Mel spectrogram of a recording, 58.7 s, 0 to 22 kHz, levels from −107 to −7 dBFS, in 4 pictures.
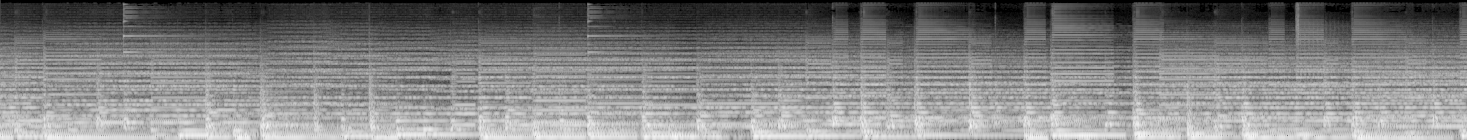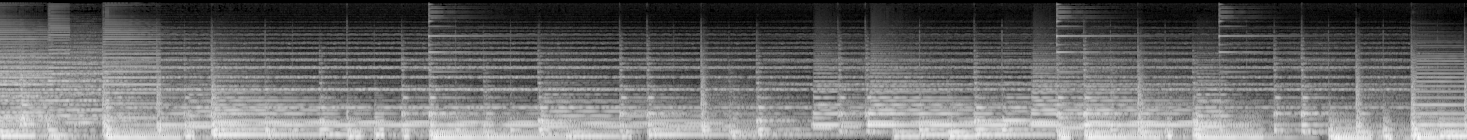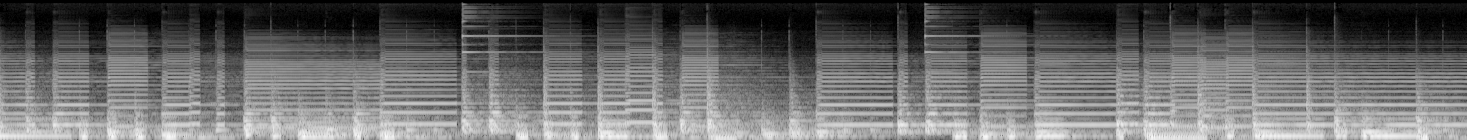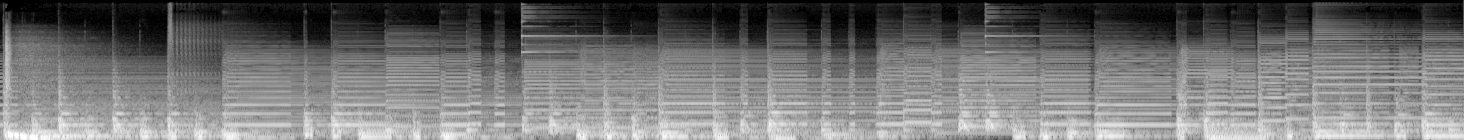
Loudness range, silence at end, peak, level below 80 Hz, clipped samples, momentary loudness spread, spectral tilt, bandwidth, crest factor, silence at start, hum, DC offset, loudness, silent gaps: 5 LU; 0 s; 0 dBFS; -24 dBFS; under 0.1%; 7 LU; -7 dB/octave; 13.5 kHz; 20 dB; 0 s; none; under 0.1%; -21 LUFS; none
